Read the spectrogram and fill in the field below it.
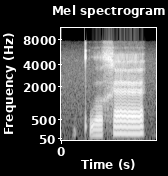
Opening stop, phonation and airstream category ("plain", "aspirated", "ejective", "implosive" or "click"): ejective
